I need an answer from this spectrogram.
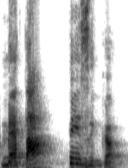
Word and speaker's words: metafísica: E se a tonicidade for aqui, e é, eu vou pronunciar metafísica.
